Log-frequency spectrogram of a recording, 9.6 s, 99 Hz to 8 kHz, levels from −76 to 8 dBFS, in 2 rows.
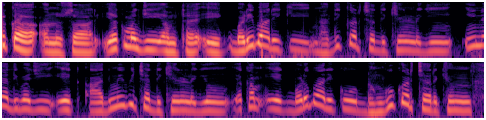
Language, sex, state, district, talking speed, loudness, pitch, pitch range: Hindi, male, Uttarakhand, Uttarkashi, 210 wpm, -19 LUFS, 190 Hz, 175-215 Hz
